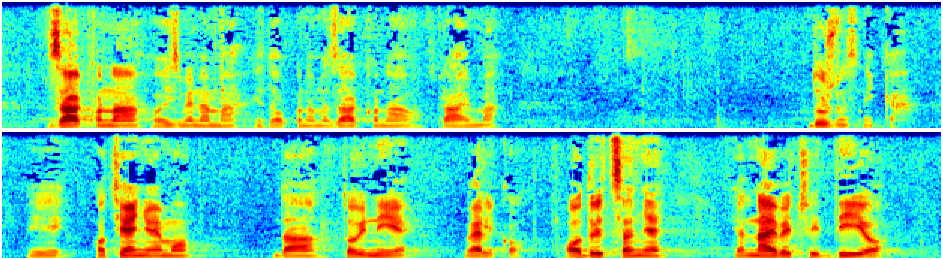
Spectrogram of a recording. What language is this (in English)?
Croatian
